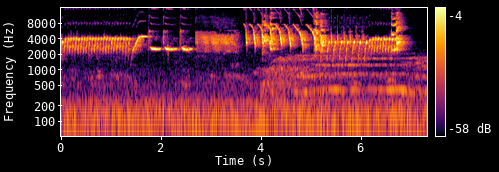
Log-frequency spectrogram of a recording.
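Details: Canary song, varied and continuous: a long buzzy trill, clipped notes, a steady held tone, then rapid falling sweeps speeding into a fast rattling trill that ends abruptly.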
